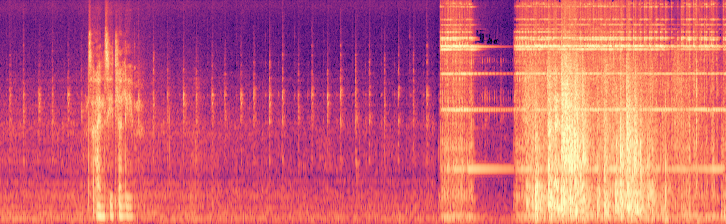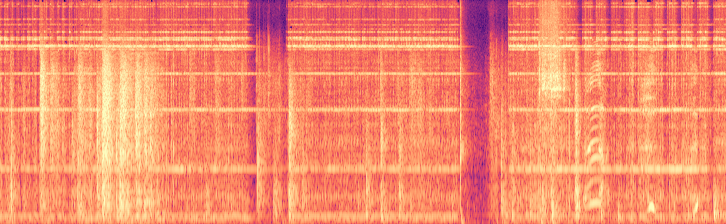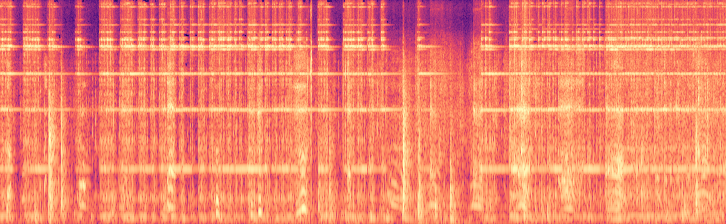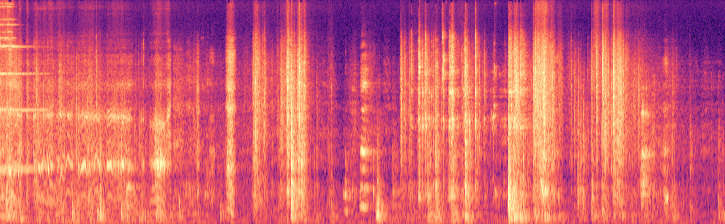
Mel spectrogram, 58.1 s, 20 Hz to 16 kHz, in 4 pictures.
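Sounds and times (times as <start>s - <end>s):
electric bell ringing: 8.8s - 23.8s, 24.7s - 44.8s.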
